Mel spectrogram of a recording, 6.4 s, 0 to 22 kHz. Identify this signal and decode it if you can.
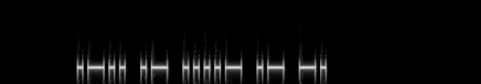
Morse code, heard as a keyed tone, about 17 wpm, 700 Hz. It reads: LA4AN
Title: DXCC-100 Call Signs - 5 Characters - Repeated 2x - 17wpm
